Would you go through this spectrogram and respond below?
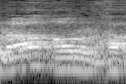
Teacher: ऐसे वर्ड जिनके उच्चारण में हमारी जीवा मूर्धा को स्पर्श करके तुरंत कंठ को स्पर्श करती है, ऐसे को हम उच्छिष्ट व्यंजन कहते हैं।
